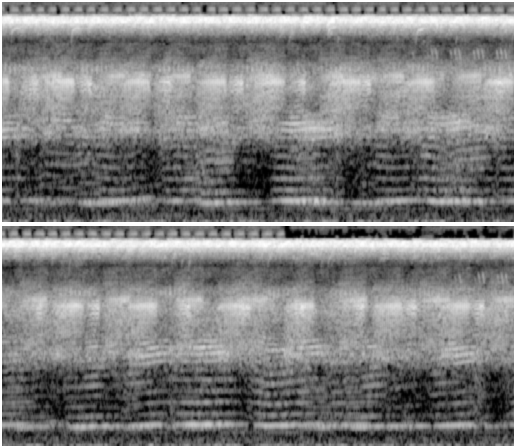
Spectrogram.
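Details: Frogs calling for rain, a busy chorus of pulsed, guttural croaks overlapping in steady waves, accompanied throughout by a sharp, unbroken insect drone high above.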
